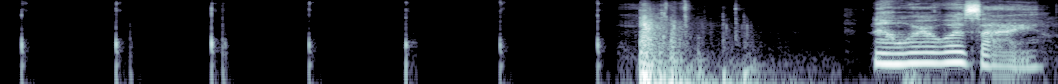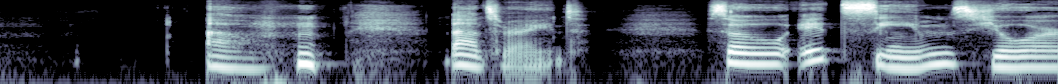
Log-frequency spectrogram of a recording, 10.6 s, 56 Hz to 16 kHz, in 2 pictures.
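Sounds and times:
steady thuds like footsteps: 0:03.0 - 0:04.2
door shutting with a loud heavy slam and rattle: 0:03.1 - 0:04.2
speech: 0:04.4 - 0:05.3, 0:06.3 - 0:10.5.

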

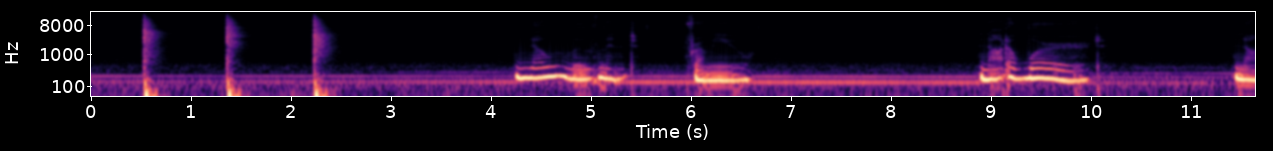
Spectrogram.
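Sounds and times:
sharp slow spanking slaps: 0:00.0 - 0:02.6
faint low hum: 0:00.0 - 0:11.6
speech: 0:04.2 - 0:06.6, 0:09.2 - 0:09.6.

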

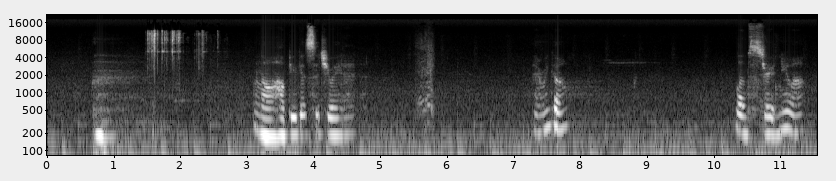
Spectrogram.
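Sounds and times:
speech: 0:03.1 - 0:04.7, 0:07.3 - 0:07.9, 0:10.3 - 0:11.4
metallic rasp of a zipper being pulled up: 0:05.5 - 0:05.8.

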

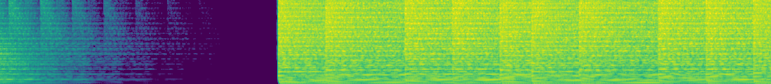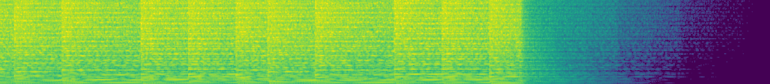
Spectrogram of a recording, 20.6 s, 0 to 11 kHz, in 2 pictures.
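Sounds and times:
lead bass synth: 0:03.7 - 0:18.0.

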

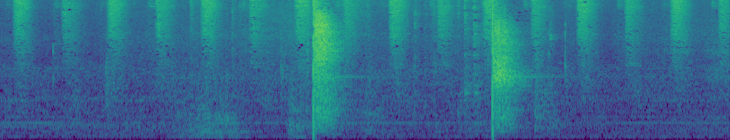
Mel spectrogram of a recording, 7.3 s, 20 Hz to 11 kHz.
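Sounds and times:
sharp slaps to a gagged man's genitals: 0:03.1 - 0:03.6, 0:04.9 - 0:05.6.

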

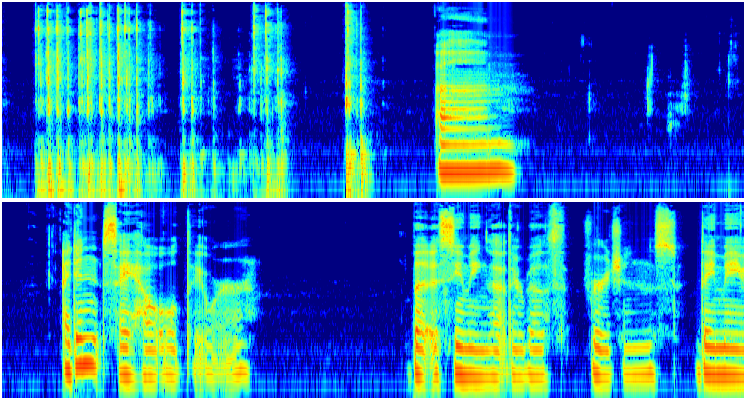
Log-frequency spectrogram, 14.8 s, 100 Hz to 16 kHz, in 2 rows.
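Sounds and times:
typing on a computer keyboard: 0:00.0 - 0:03.8
speech: 0:04.4 - 0:05.2, 0:08.0 - 0:10.0, 0:11.5 - 0:14.8.

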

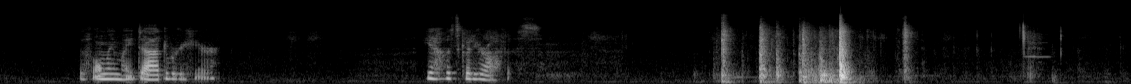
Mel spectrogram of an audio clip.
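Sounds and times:
speech: 0:00.8 - 0:02.2, 0:04.3 - 0:05.4
door swinging shut with solid thunks: 0:07.2 - 0:08.7.

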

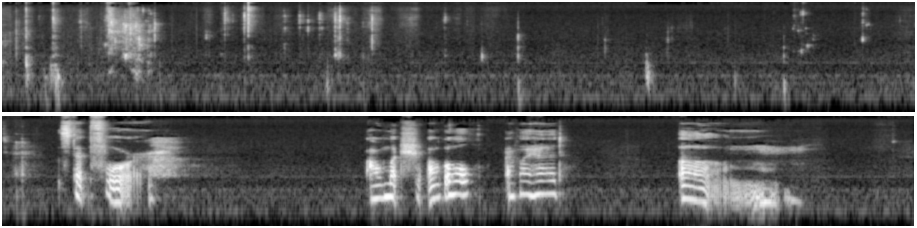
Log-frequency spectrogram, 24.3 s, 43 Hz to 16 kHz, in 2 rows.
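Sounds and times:
handling sounds: 0:00.0 - 0:06.6
water dripping: 0:01.0 - 0:03.4, 0:10.4 - 0:11.7
speech: 0:13.2 - 0:14.3, 0:17.1 - 0:19.8, 0:21.2 - 0:21.8.

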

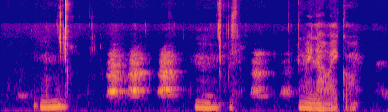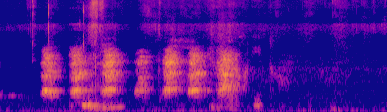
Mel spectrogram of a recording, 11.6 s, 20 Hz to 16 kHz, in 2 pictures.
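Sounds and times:
dog barking and yelping: 0:00.2 - 0:00.5, 0:01.6 - 0:02.8, 0:03.7 - 0:04.5, 0:05.7 - 0:09.6
speech: 0:00.5 - 0:01.1, 0:02.9 - 0:03.6, 0:04.5 - 0:05.4.

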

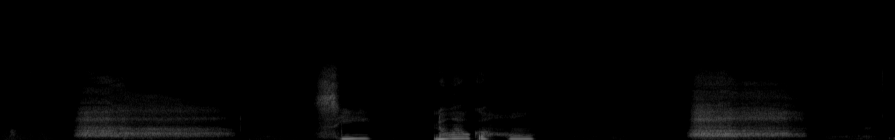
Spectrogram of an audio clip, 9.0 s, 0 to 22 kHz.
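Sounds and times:
long breathy exhalation blown out close to someone: 0:00.8 - 0:02.9, 0:06.9 - 0:08.8
speech: 0:04.4 - 0:05.4.

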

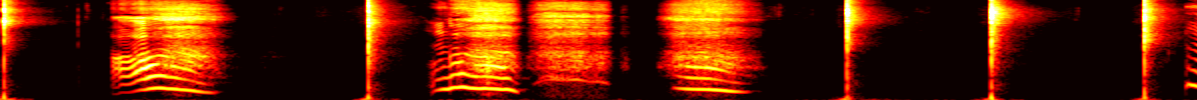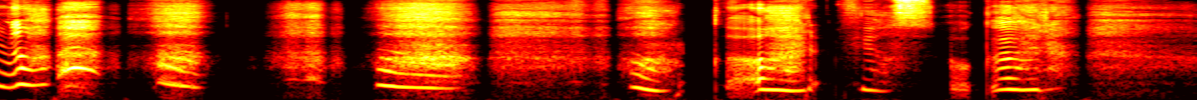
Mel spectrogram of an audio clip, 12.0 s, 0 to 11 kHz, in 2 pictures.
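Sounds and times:
hand spanking bare buttocks: 0:00.0 - 0:00.2, 0:01.8 - 0:02.1, 0:04.2 - 0:05.9
person gasping and moaning breathily: 0:00.6 - 0:01.2, 0:02.2 - 0:03.9, 0:06.0 - 0:11.9
speech: 0:00.6 - 0:01.2.

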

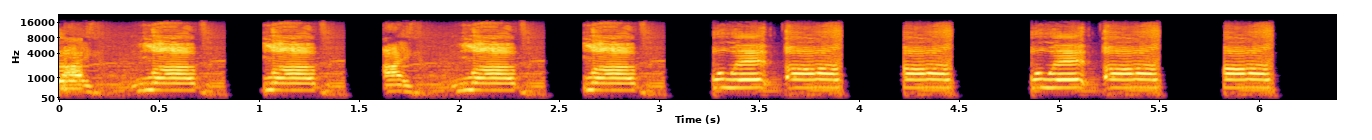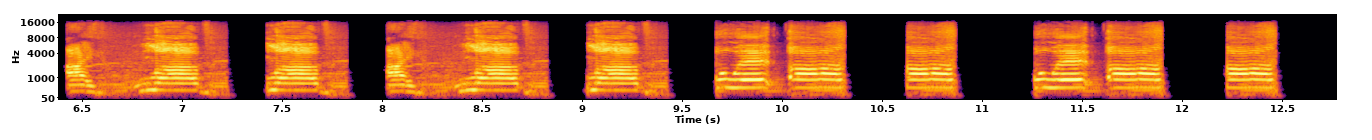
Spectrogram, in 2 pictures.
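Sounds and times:
layered vocals: 0:00.0 - 0:12.4.

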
